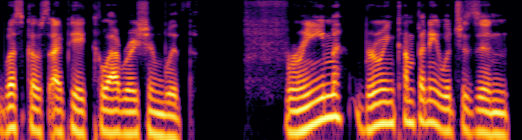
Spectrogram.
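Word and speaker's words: Pfriem: There's a P on the front, but I'm guessing it's silent like pterodactyl. Pterodactyl. Yeah, I think they're in Oregon. What is it? Freem? Yeah. F-R-I-E-M. P-F-R-I-E-M. Freem.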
